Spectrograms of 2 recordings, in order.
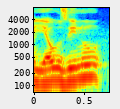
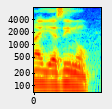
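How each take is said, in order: First: A w sound follows the first vowel. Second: The first syllable has no w sound. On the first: "वज़न यौज़िनु को" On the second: "पढ़ा जाता है वज़न यज़िनु"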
